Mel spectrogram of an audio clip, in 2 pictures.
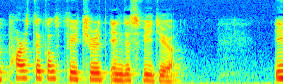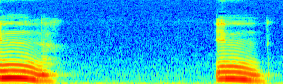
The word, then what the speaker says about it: нь: featured in this video in in soft sign the little B doesn't have a sound so it's in okay let's get started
